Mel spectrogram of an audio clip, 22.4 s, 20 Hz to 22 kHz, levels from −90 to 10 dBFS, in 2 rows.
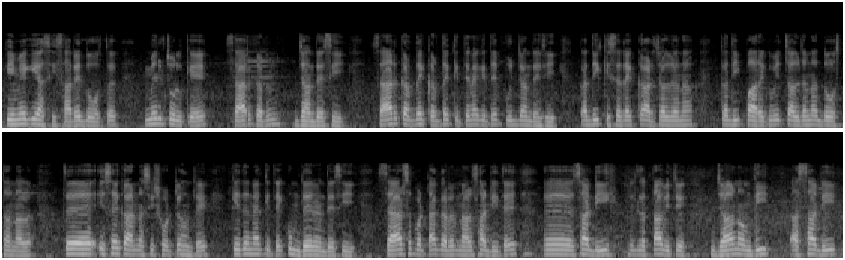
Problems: background conversations at intervals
